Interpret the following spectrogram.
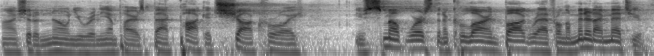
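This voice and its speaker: A man's voice: lowish voice, steady tone, a little fast, a bit bright, a little hiss or hum, lightly acted. A man playing a cocky, impatient smuggler pilot with a wry, sarcastic, offhand delivery in a live space-opera audio drama. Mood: defiant. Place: live convention stage.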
